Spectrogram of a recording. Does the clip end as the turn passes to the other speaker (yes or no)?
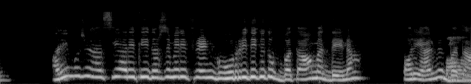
no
